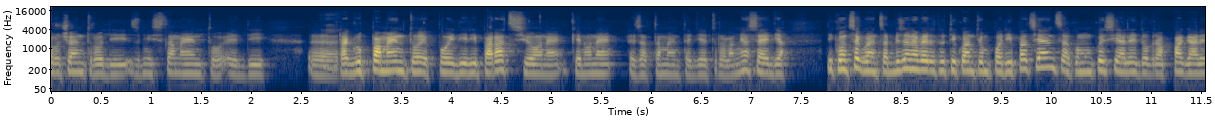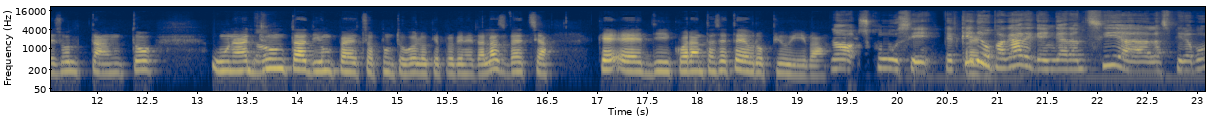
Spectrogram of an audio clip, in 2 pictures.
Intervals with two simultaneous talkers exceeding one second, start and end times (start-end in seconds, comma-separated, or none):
none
